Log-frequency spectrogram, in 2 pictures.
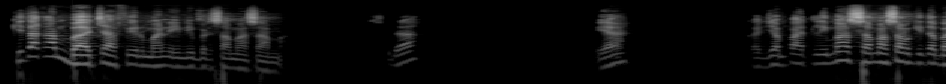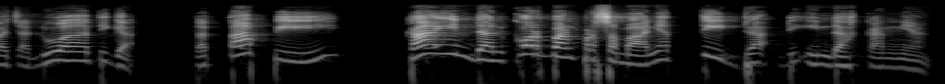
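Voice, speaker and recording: A man's voice: high-pitched, fairly bright tone. A man preaching a sermon with an emphatic, rising and falling delivery, often turning directly to his congregation. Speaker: pastor. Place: church livestream.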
